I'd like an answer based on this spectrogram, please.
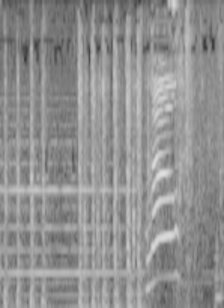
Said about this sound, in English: knocks at the front door of the house.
